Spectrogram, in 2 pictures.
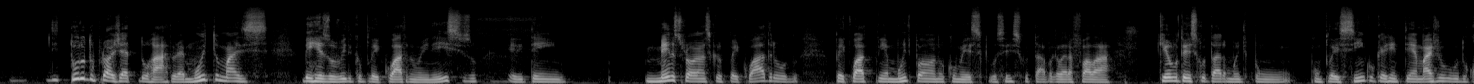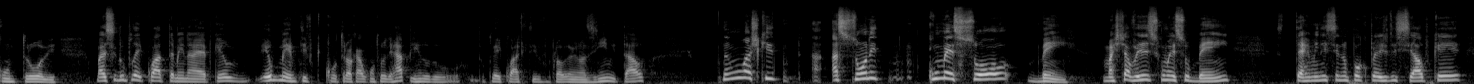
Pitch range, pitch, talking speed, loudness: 125-175 Hz, 140 Hz, 215 wpm, -28 LUFS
